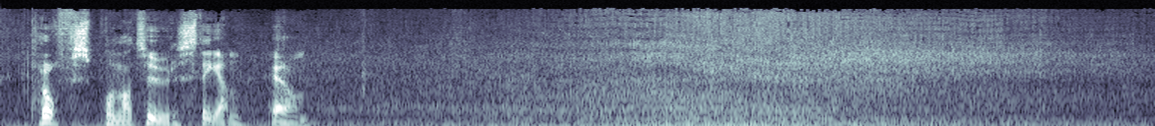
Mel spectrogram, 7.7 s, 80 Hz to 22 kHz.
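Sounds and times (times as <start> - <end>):
car engine and tire rumble: 0.0 - 7.6
speech: 0.2 - 2.2
car driving past on a city street: 2.5 - 7.6.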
